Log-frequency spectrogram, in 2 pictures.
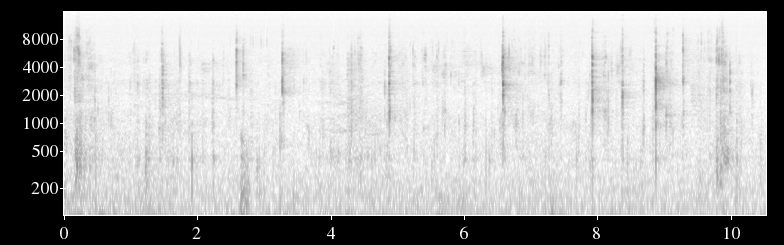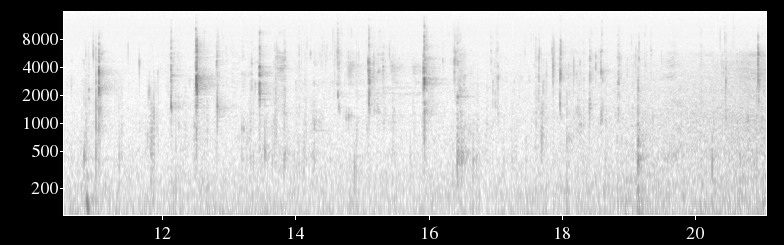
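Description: Close-miked chewing and lip-smacking of a person eating rice with his fingers: irregular wet mouth clicks and smacks, several a second, over a faint low room hum.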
